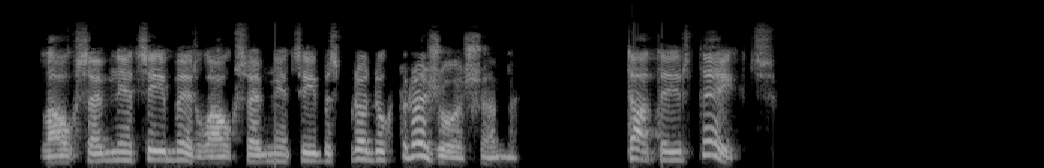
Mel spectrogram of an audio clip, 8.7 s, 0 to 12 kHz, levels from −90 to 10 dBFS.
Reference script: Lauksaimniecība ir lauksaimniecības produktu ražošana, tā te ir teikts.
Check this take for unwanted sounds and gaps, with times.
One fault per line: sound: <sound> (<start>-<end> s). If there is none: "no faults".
no faults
